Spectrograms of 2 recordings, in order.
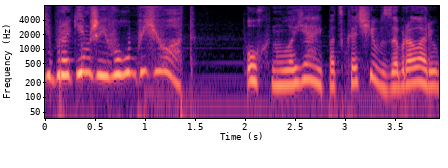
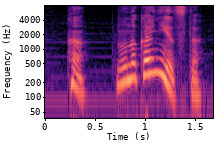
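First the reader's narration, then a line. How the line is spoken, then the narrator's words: Snort. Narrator (Russian): хмыкнул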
